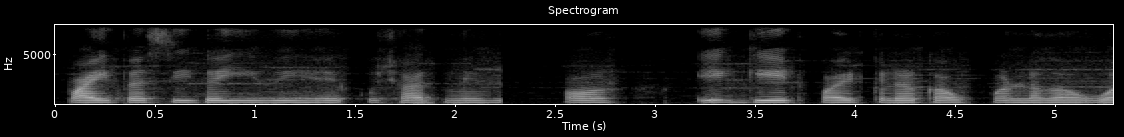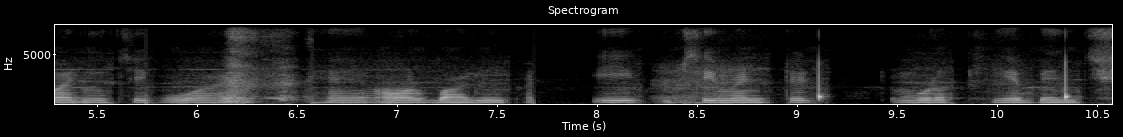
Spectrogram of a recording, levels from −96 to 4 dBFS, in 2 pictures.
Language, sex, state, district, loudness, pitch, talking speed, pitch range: Hindi, male, Uttar Pradesh, Jalaun, -35 LUFS, 180 Hz, 180 wpm, 175-190 Hz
